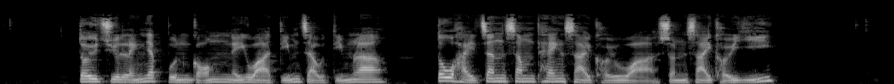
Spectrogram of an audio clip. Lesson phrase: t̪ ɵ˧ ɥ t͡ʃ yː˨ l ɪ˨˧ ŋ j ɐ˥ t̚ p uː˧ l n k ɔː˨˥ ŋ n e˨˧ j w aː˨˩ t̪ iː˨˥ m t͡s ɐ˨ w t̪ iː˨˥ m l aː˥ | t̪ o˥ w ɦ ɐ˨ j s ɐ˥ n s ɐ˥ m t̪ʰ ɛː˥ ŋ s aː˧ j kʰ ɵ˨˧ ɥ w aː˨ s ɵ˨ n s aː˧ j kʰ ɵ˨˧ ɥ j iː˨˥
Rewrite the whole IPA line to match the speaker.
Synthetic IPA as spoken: t̪ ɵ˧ ɥ t͡ʃ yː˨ l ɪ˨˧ ŋ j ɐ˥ t̚ p uː˧ n k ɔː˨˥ ŋ n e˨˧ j w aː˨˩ t̪ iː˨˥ m t͡s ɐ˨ w t̪ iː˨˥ m l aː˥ | t̪ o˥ w ɦ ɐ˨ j t͡s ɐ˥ n s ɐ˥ m t̪ʰ ɛː˥ ŋ s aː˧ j kʰ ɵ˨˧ ɥ w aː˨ s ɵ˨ n s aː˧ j kʰ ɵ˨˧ ɥ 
